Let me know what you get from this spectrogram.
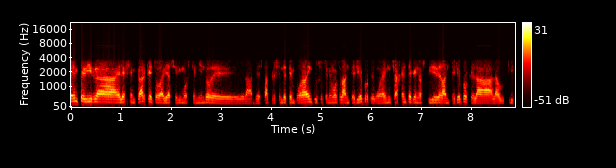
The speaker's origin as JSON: {"language": "Spanish", "town": "Bilbao", "region": "Basque Country", "country": "Spain", "lives_now": "Alicante, Spain", "said": "Yo además estoy en esta zona de Alicante, aunque soy de Bilbao, como bien sabes"}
